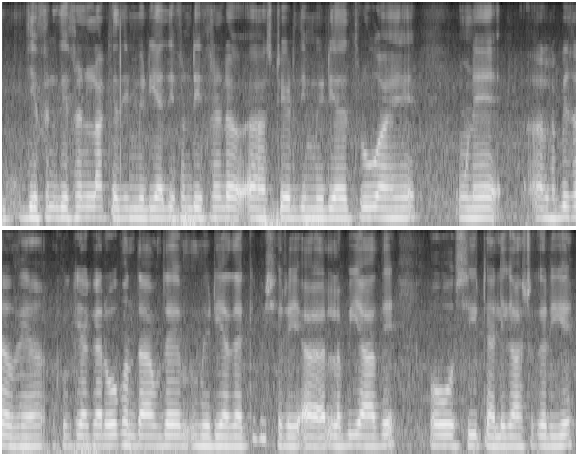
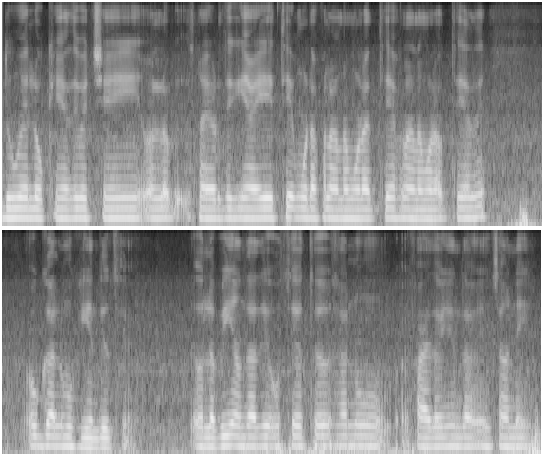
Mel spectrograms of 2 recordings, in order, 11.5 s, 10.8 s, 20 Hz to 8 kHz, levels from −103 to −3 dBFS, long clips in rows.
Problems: constant background noise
